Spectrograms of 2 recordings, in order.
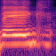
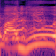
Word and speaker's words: vague: what and he said do you mean vague and I'm like ah vague okay so that's how it's pronounced okay so that's you and I never forget that know the pronunciation yeah I mean I Saw V you and I'm like okay V you so that was the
